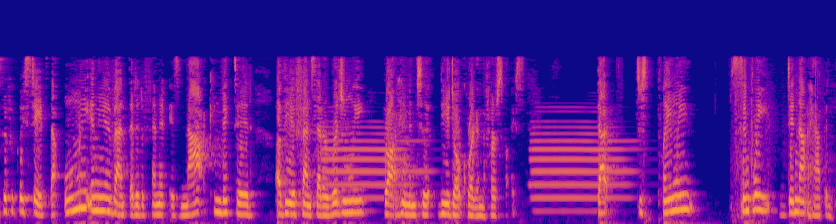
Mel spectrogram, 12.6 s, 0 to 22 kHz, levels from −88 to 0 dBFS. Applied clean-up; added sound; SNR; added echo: classical method log-MMSE.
